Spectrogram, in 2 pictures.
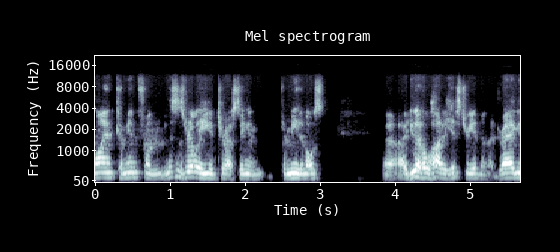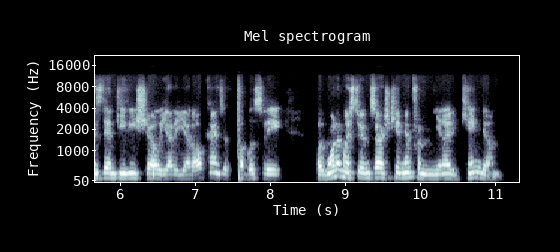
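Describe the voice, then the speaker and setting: A man with a fairly high pitch talks at a very fast pace in a dark, mellow tone, his intonation monotone and flat. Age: 70s. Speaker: glass artist and teacher. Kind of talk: interview.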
